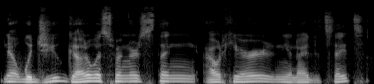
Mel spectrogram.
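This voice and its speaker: A man's voice: medium pitch, moderate pace, warm tone, no room sound, clean studio sound. A man hosting a casual interview, informal and prompting his guest with questions. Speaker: interview host.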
